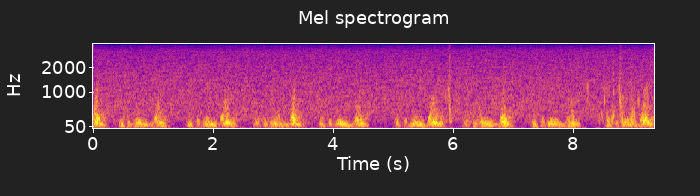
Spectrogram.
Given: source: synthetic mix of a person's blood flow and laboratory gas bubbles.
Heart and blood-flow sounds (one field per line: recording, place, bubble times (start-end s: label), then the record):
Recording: Doppler ultrasound of blood flow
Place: precordium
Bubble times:
5.83-5.99 s: bubbles
6.38-6.50 s: bubbles
8.21-8.27 s: bubbles
8.40-8.87 s: bubbles
8.93-9.12 s: bubbles
From the record:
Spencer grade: 2 (many but less than half of the cardiac periods contain bubble signals, singularly or in groups)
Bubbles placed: only in the low amplitude regions of the cardiac cycle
